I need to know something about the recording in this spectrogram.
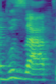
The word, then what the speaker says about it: Busato: duas consonantes ali, consoantes, o S tem o som de Z, né? Então é Busato, gente.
